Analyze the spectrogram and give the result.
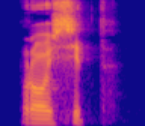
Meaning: third-person singular present indicative imperfective of проси́ть (prosítʹ)
- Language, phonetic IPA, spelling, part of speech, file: Russian, [ˈprosʲɪt], просит, verb, Ru-просит.ogg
